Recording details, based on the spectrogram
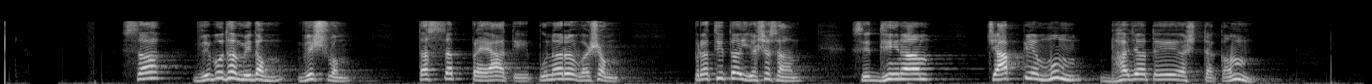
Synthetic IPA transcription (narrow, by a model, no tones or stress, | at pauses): sɐ | ʋibud̪ʱɐmid̪ɐmʋiʃʋɐm | t̪ɐsːɐpːɾɐjaːt̪eːpunɐɾɐʋɐʂɐm | pɾɐt̪ʰit̪ɐjɐʃɐsaːm | sid̪ʱːiːnaːm | t͡ʃaːpjɐmumbʱɐd͡ʒɐt̪eːɐʂʈɐkɐm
